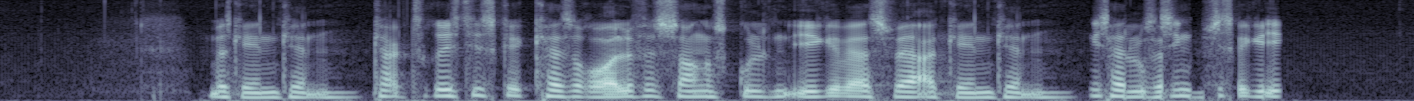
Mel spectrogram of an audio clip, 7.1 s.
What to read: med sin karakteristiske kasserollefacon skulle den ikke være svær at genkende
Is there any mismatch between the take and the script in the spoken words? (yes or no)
yes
